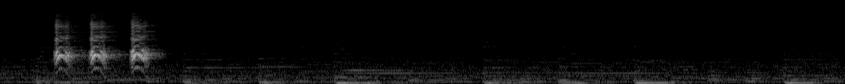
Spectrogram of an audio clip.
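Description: A crow gives three loud caws in quick succession, then the air goes quiet apart from low, intermittent rumbling in the background.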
